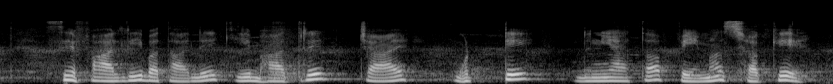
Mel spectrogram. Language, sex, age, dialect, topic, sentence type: Magahi, female, 18-24, Northeastern/Surjapuri, agriculture, statement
